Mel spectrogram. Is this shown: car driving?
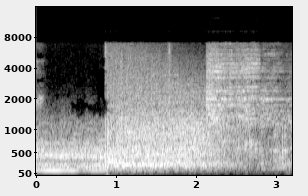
no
